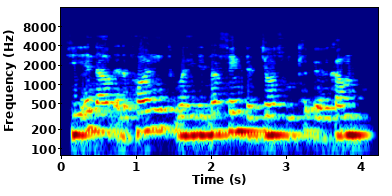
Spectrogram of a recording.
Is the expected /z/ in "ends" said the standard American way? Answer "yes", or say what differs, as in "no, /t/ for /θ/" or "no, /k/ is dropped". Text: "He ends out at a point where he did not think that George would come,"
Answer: no, /z/ is dropped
